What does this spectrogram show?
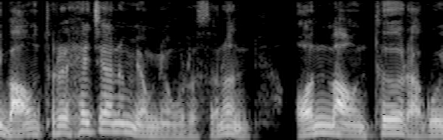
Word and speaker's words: umount: 그 다음에 이 마운트를 해제하는 명령으로서는 unmount라고 읽지만 실제 명령어는 UMOUNT인 umount라고 입력을 해 주셔야 되겠습니다.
